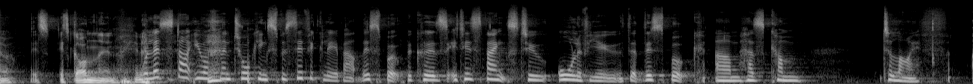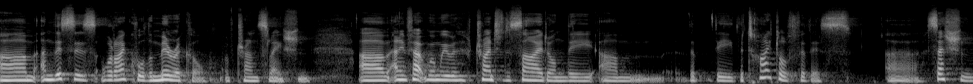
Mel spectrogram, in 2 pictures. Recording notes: this wonderful recording from the BCLT Summer School 2019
